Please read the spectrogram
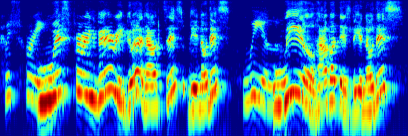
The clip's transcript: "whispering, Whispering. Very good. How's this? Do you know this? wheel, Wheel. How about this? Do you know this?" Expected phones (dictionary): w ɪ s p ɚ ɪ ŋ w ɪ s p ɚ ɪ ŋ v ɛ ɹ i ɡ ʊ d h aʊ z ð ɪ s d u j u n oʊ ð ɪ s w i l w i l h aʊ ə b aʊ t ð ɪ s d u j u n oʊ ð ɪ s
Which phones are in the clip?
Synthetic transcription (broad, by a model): w ɪ s p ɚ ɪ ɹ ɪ ɪ ŋ v ɛ ɹ i ɡ ʊ d h aʊ s ð ɪ s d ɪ j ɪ n oʊ ð ɪ s w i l w i l h aʊ ə b aʊ t ð ɪ s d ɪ j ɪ n oʊ ð ɪ s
